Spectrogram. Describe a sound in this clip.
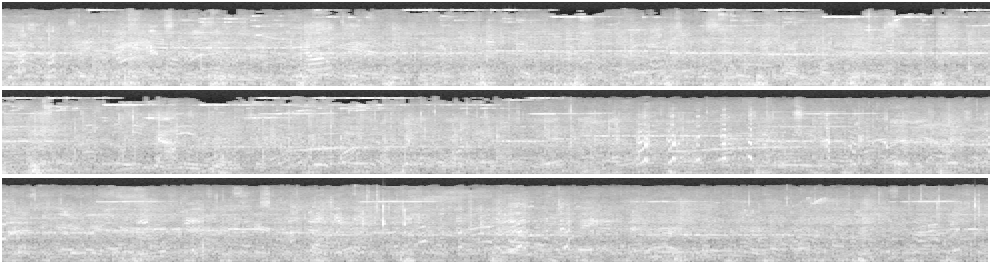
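A fife and drum corps plays a march outdoors.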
